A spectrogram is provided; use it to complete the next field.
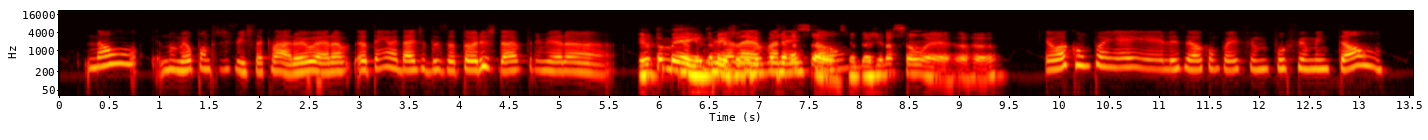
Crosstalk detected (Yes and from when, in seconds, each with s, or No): Yes, from 6.2 s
